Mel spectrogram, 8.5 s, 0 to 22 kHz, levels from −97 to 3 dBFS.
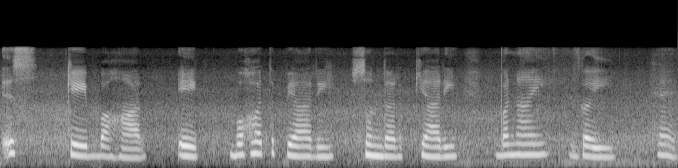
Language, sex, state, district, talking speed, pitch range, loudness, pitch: Hindi, female, Madhya Pradesh, Dhar, 80 wpm, 195-230 Hz, -15 LUFS, 210 Hz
